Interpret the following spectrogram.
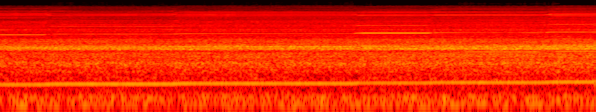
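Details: Unloaded brushed electric motor with an internal fan: steady even whir, faint fan hiss and commutation brush buzz, pitch rising with RPM; normal, healthy running with no load.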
